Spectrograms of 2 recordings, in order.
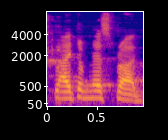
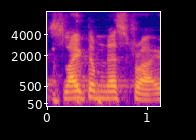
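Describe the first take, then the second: First: The name begins with a K sound. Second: The name begins with an S sound. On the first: The speaker calls it right. "it is Clytemnestra" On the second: The speaker calls it wrong. "you cannot pronounce it slight"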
